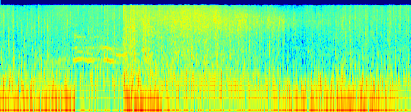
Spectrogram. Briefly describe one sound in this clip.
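Horses gallop over the ground.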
